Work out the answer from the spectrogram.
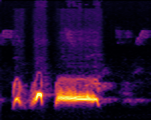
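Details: Spotted dove calling: two quick rising coo notes lead into one sustained, steady, purring coo, low-pitched and soft.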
